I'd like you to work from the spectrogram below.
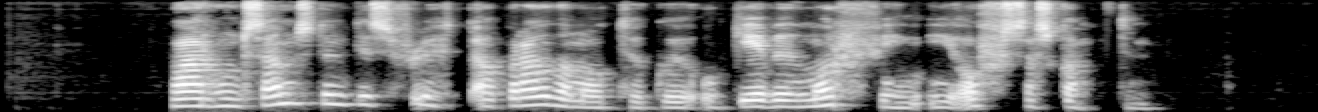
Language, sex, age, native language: Icelandic, female, 30-39, Icelandic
